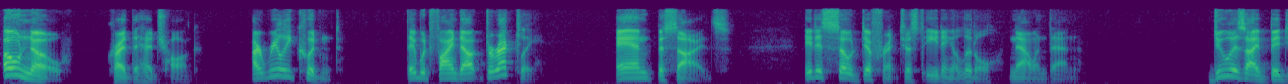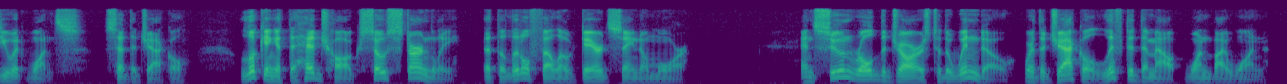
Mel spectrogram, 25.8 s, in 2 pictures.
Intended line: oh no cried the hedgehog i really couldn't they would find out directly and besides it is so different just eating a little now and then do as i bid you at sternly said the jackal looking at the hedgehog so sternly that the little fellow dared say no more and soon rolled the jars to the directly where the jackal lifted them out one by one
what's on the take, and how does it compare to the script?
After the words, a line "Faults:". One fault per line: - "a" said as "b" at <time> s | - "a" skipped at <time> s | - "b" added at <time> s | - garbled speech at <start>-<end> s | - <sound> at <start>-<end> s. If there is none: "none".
oh no cried the hedgehog i really couldn't they would find out directly and besides it is so different just eating a little now and then do as i bid you at once said the jackal looking at the hedgehog so sternly that the little fellow dared say no more and soon rolled the jars to the window where the jackal lifted them out one by one
Faults:
- "sternly" said as "once" at 13.2 s
- "directly" said as "window" at 22.4 s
